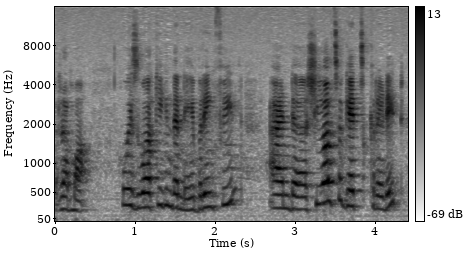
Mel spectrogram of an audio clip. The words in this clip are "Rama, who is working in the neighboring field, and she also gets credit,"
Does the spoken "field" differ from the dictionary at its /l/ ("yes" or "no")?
no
